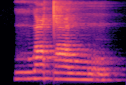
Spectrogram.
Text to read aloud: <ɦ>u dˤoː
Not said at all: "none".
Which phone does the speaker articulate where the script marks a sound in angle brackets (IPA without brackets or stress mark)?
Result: ɦ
